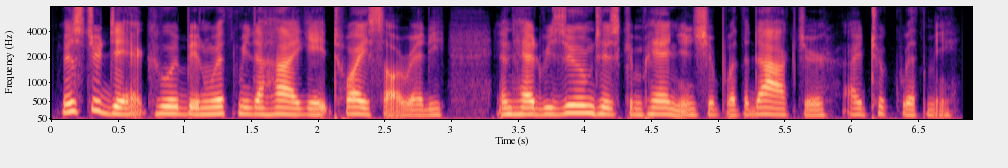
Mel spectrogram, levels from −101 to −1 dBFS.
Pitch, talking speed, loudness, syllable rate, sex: 165 Hz, 200 wpm, -18 LUFS, 5.5 syllables/s, female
